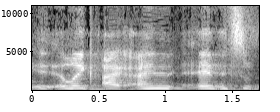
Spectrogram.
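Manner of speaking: very slow, halting stutter with stammering false starts. Answering another speaker about reactions from people, stuttering. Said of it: "I'm stuttering here".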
